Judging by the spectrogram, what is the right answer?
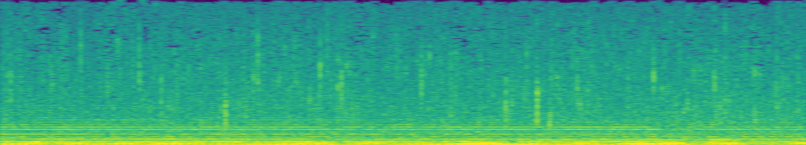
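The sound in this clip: Steady rain falling in a garden, a continuous, even hiss of drops on surfaces that holds at a constant level throughout, with no voices.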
